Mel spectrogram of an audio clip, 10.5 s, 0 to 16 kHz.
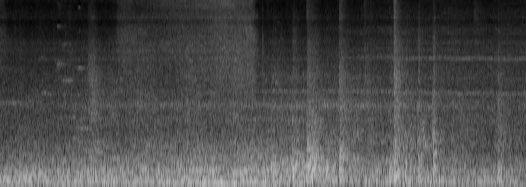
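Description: A KRL JR 205 commuter train passes through Bojong Gede station with a steady loud rumble of wheels on track, rhythmic clicking over rail joints and occasional squeals throughout.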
